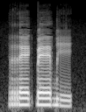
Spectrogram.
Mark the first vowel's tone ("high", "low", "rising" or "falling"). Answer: high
